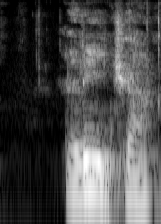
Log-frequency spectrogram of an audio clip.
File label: "licia", Calabrese; alice (pesce azzurro); cucina calabrese; Glossario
